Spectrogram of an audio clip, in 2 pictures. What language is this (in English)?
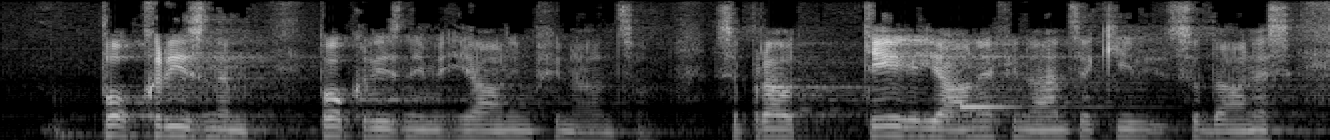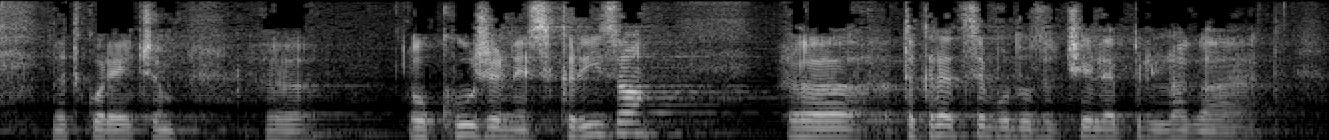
Slovenian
